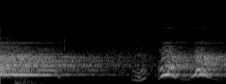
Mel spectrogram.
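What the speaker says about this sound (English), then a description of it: "it's just this freaking dog over there barking, and so they're just barking back" A dog barking outdoors nearby, a few yelping barks after a pause, moderately loud, with faint background hum.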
